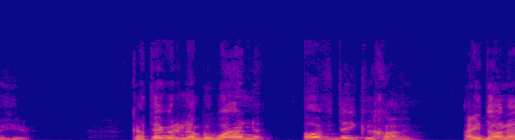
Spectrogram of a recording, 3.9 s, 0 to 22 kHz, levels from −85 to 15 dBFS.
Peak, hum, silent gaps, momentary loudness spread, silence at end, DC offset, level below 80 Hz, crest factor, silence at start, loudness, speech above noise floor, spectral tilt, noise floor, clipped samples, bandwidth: -8 dBFS; none; none; 14 LU; 0 s; under 0.1%; -56 dBFS; 16 dB; 0 s; -24 LUFS; 52 dB; -7 dB/octave; -74 dBFS; under 0.1%; 15 kHz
